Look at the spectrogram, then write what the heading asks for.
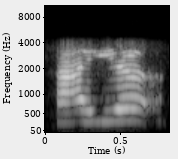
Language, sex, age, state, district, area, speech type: Sindhi, female, 18-30, Maharashtra, Thane, urban, conversation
